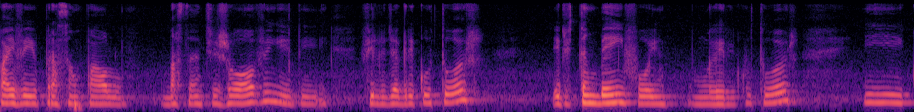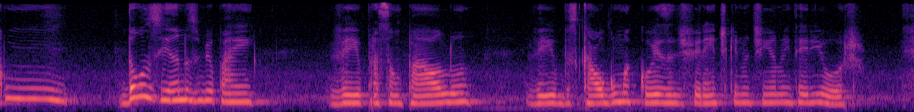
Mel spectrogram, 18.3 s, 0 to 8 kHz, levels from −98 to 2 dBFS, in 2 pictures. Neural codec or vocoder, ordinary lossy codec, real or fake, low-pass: none; none; real; 7.2 kHz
